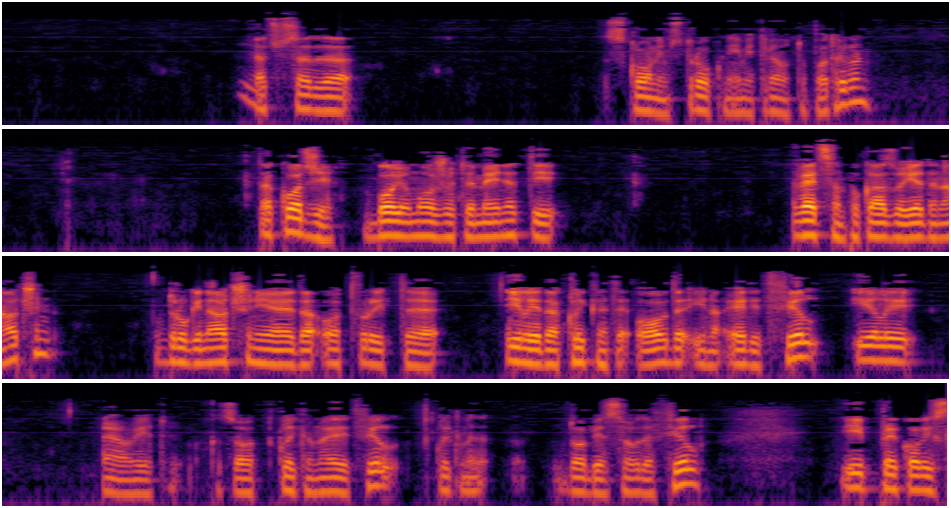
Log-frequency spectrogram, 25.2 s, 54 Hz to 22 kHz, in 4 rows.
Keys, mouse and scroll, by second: 1.0 click, 2.8 right click, 4.2 click, 7.2-7.8 ctrl+scroll down 2, 7.8 ctrl+scroll down 1, 8.6-9.9 drag, 9.9-10.5 ctrl+scroll down 1, 10.8 ctrl+click, 12.2 click, 13.2 click, 16.3 right click, 19.2 click, 21.9 click, 24.6-25.2 drag.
